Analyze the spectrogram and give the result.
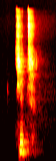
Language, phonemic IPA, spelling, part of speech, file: French, /tit/, Tite, proper noun, LL-Q150 (fra)-Tite.wav
- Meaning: 1. a male given name from Latin, equivalent to English Titus 2. Titus (book of the Bible)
